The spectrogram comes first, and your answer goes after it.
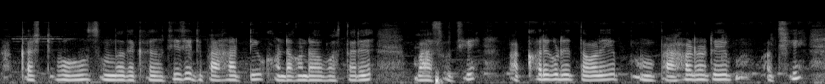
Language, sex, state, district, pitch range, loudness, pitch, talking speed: Odia, female, Odisha, Khordha, 200-230 Hz, -17 LUFS, 210 Hz, 115 wpm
